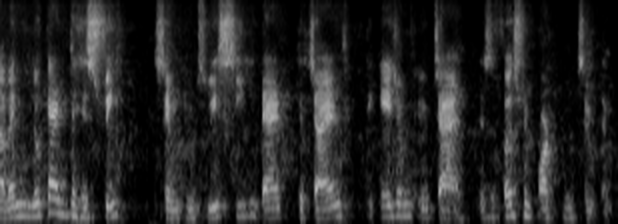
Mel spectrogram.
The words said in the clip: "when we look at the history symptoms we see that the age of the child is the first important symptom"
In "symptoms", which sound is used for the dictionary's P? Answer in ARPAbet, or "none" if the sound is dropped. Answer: none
